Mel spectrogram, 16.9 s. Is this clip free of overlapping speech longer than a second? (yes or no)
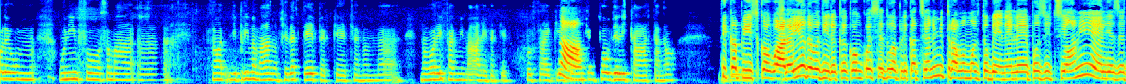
yes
